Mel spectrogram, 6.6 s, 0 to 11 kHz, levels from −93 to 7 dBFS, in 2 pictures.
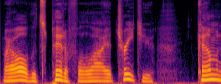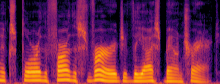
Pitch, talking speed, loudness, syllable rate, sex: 145 Hz, 165 wpm, -15 LUFS, 4.5 syllables/s, male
